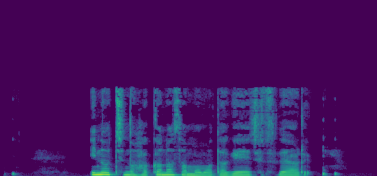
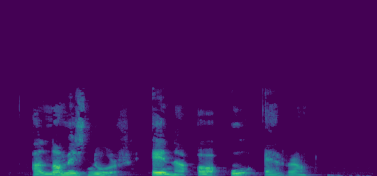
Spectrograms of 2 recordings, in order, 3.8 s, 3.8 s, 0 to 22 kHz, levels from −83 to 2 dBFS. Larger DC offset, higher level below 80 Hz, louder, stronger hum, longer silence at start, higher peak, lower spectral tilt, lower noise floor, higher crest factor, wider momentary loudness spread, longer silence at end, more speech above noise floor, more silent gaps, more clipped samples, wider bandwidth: neither; first, -64 dBFS vs -76 dBFS; first, -23 LUFS vs -27 LUFS; neither; second, 0.1 s vs 0.35 s; about the same, -8 dBFS vs -6 dBFS; about the same, -5.5 dB/octave vs -5.5 dB/octave; about the same, -64 dBFS vs -64 dBFS; about the same, 18 dB vs 22 dB; about the same, 16 LU vs 15 LU; second, 0.4 s vs 0.7 s; first, 42 dB vs 38 dB; neither; neither; about the same, 11.5 kHz vs 11 kHz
